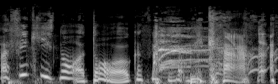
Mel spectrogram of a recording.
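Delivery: very high, sing-song put-on Chinese accent. Retelling what the owner from China said about her pet: put-on Chinese accent. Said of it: "You are doing the accent".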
